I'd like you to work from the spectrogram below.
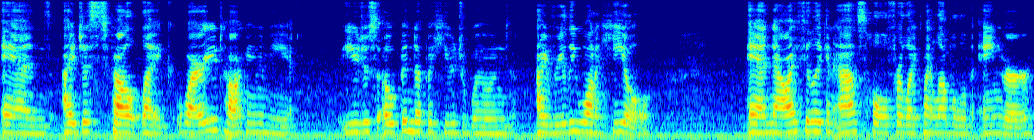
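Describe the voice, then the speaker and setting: A woman at a moderate pace amid audible room echo. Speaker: vlogger. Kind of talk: personal vlog monologue. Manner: halting, many fillers.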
